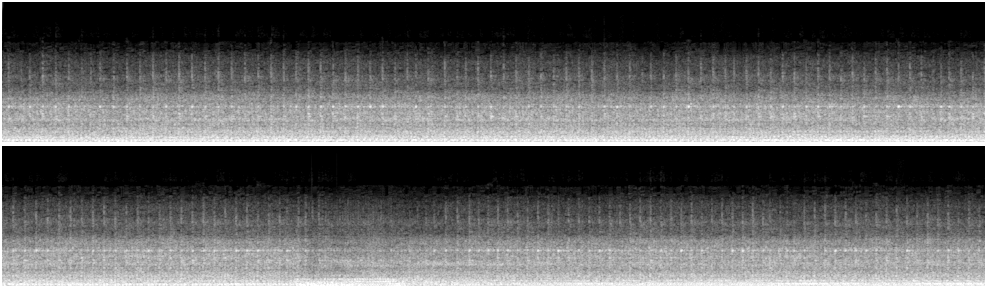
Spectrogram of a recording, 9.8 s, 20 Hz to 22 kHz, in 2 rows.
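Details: Poulan Pro 200 mph two-stroke leaf blower, received as a non-runner, after carburetor adjustment: idle mixture leaned out from too rich and top end tuned. Loud, steady buzz holding even revs with one brief dip near six seconds, then back on; running smoothly.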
